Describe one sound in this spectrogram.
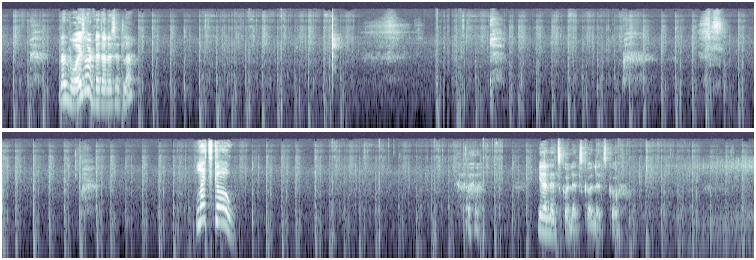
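Quick footsteps run over the ground.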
